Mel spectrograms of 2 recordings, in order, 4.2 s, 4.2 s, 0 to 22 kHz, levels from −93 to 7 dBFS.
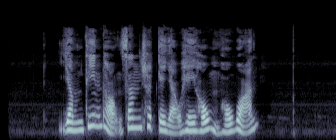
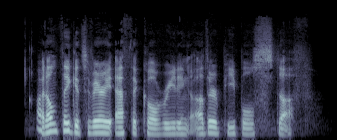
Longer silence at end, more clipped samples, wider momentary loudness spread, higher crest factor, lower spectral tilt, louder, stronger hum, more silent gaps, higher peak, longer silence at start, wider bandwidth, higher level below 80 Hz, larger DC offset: first, 1 s vs 0.55 s; neither; second, 4 LU vs 11 LU; about the same, 20 dB vs 22 dB; about the same, -5 dB/octave vs -5.5 dB/octave; about the same, -22 LUFS vs -22 LUFS; neither; neither; second, -4 dBFS vs 0 dBFS; first, 0.75 s vs 0.45 s; second, 11 kHz vs 13.5 kHz; second, -72 dBFS vs -62 dBFS; neither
